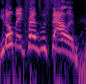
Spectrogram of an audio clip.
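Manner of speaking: high yelling with wide pitch swings.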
